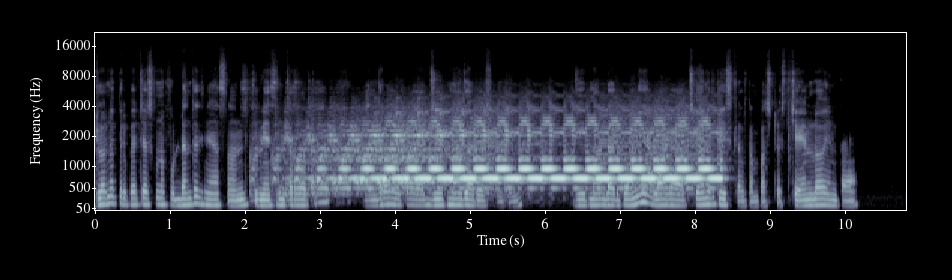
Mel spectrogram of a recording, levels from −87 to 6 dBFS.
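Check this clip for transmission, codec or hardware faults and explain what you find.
One fault is present: feedback howl from 1.94 to 8.65 s. A tone near 700 Hz swells to about 13 dB above the speech, with the loop repeating roughly every 0.3 s. Two devices on the call share a room, so each mic-to-speaker loop adds gain until the sound rings.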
